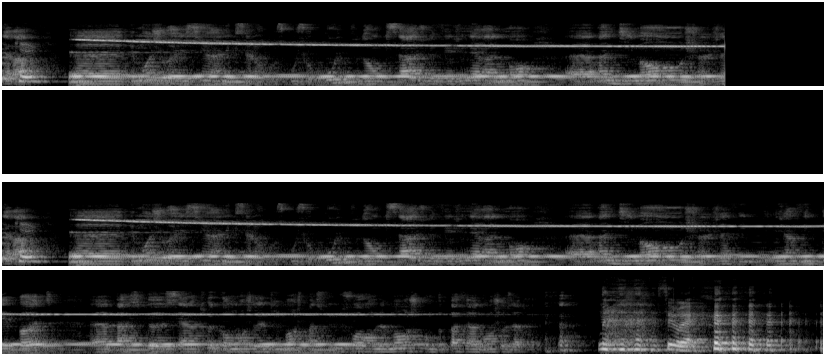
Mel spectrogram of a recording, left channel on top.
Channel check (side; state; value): left; drops out; at 7.2 s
